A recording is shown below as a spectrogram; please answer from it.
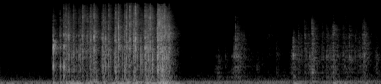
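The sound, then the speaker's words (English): Tarot cards are shuffled in a loud, dense riffle of papery rustling lasting over a second, followed by two softer, shorter bursts of card shuffling. “And I would like to do the tarot pull now. Little tarot card ASMR, which is always lovely.”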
